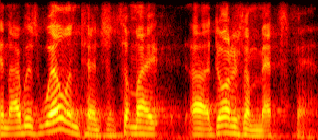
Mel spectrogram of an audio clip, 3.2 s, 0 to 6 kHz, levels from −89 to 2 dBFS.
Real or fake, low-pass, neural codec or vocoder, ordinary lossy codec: real; 5.4 kHz; none; Opus, 16 kbps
